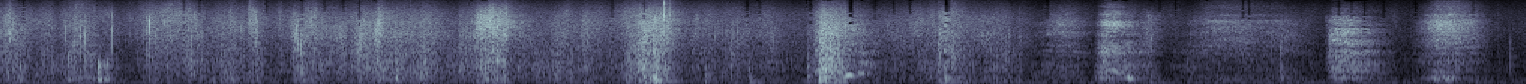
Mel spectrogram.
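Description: Rustling and swishing of a nylon hooded rain jacket being pulled off, a run of irregular fabric swishes with a few louder ones midway.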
